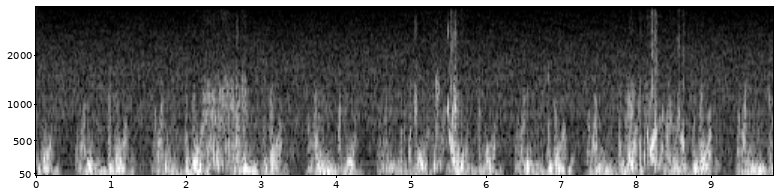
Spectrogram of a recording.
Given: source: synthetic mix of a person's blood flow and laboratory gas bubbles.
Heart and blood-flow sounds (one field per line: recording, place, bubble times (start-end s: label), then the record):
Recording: Doppler ultrasound of blood flow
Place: precordium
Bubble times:
2.12-2.83 s: bubbles
5.01-5.09 s: bubbles
5.14-5.76 s: bubbles
7.83-8.33 s: bubbles
8.41-8.67 s: bubbles
9.79-9.84 s: bubbles
From the record:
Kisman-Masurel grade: 223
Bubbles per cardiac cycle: several, 3 to 8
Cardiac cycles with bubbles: 10 to 50%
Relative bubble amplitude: loud (0.450 to 0.775)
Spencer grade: 2 (many but less than half of the cardiac periods contain bubble signals, singularly or in groups)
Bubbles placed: anywhere in the cardiac cycle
